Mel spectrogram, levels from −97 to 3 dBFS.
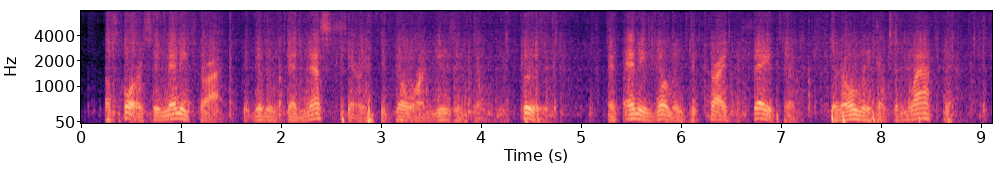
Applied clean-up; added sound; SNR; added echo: neural mask model RNNoise.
